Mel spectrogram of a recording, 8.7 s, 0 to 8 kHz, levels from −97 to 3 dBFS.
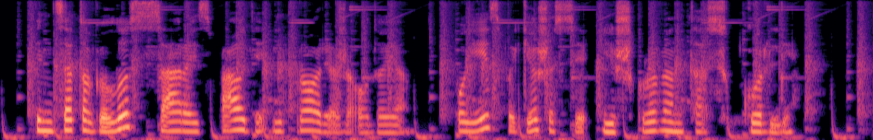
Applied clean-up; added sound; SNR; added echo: classical method Wiener filter.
